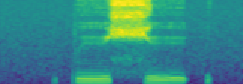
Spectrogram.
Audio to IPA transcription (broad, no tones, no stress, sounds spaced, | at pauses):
p i ç i ʔ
